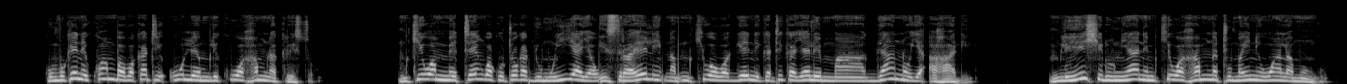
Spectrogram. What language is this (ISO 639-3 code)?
swa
